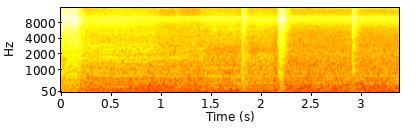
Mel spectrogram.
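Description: Shark DuoClean NV801 vacuum cleaner running with a steady, close, hissing whine throughout, punctuated by a few brief sharp bumps and clicks.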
